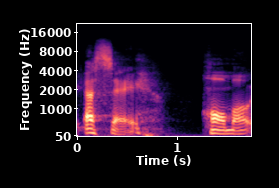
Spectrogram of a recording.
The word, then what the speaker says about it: ecce homo: And his painting, now in classical Latin, which they weren't using at that time, but I liked classical better, it was ecce homo. In their language, it was a soft C, esse homo.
